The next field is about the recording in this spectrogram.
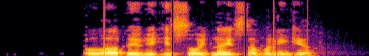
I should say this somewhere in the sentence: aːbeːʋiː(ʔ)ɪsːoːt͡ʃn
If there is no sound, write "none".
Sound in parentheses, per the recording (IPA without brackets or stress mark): ʔ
